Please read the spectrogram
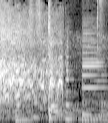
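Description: A burst of several people laughing over background music, fading out just over a second in and leaving the music alone.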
